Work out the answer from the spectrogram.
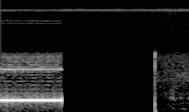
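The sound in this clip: A telephone tone as a call is placed: one steady, mid-pitched tone lasting about a second, then silence and a single sharp click.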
